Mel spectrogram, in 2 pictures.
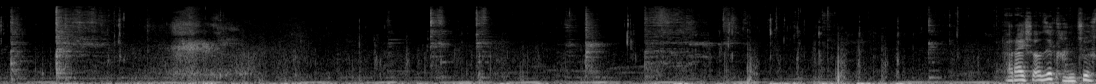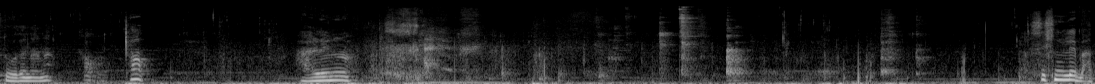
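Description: Fingers squish and scrape through rice on a metal plate.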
